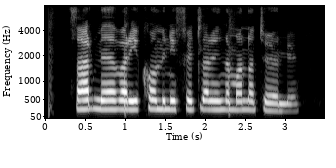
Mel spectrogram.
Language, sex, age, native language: Icelandic, female, 13, Icelandic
